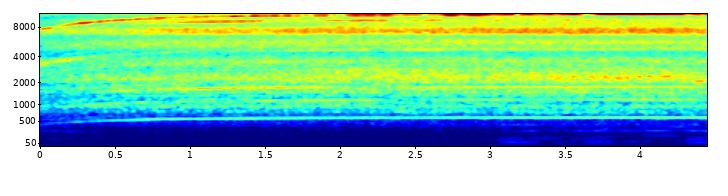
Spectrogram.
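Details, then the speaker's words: Parkside (Lidl) Dremel-style multitool after fixing its out-of-round housing with a hose clamp so the motor fan no longer rubs: clean steady high whine rising and settling, speed adjustable, no rubbing at maximum; normal run after repair. "Et là je peux régler maintenant l'intensité que je veux, du moins la vitesse de rotation. Et là je suis au maximum et on n'entend plus du tout le bruit."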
